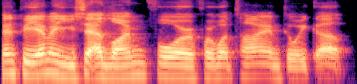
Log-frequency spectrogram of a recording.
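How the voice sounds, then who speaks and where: A man's voice: a little high, steady tone, a little fast, dry recording, studio quality. A man hosting online chemistry office hours, chatting casually with lots of fillers and repeated phrases over a video call. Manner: friendly, filler-heavy, repeats himself. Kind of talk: casual chat.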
